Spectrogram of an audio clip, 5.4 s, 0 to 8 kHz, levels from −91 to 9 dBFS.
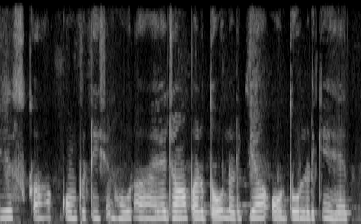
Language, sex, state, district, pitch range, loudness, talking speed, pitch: Hindi, female, Uttar Pradesh, Shamli, 240-250 Hz, -18 LUFS, 155 wpm, 245 Hz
